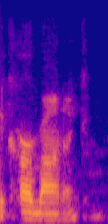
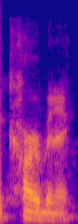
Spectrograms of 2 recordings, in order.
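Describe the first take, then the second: First: Carbonic stressed on the second syllable, car-BON-ic; right stress. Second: Carbonic stressed on the first syllable, CAR-bo-nic; wrong stress. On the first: Teacher showing students the correct stress on carbonic. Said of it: "we don't say carbonic". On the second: Teacher showing students the wrong stress on carbonic. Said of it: "we say carbonic". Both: Shown as a demonstration.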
